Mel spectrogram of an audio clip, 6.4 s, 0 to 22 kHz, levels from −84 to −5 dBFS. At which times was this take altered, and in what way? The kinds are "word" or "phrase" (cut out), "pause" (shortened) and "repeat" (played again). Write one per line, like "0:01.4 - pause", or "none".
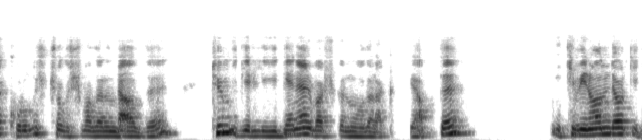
0:01.2 - word
0:02.3 - word
0:02.8 - word
0:04.1 - word

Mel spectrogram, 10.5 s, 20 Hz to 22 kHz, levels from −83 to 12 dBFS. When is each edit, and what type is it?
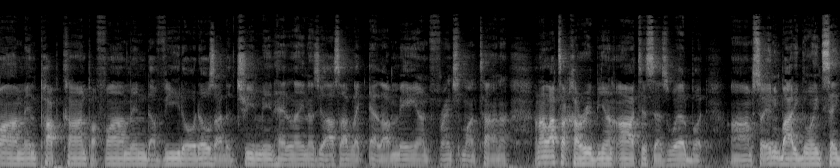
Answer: none

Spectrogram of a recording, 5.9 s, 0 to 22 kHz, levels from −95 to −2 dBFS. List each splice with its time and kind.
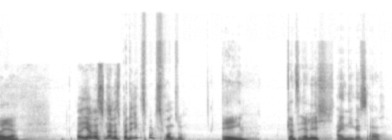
0:01.5 - word
0:02.6 - word

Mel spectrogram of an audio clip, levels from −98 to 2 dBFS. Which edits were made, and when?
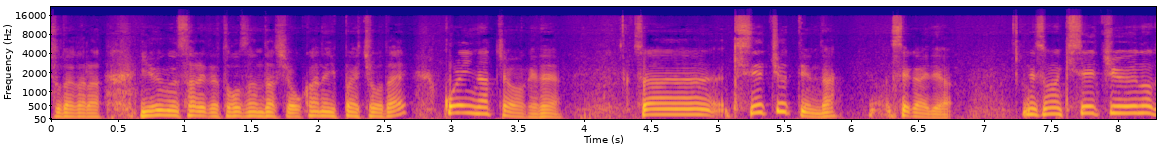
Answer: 0:06.2 - phrase

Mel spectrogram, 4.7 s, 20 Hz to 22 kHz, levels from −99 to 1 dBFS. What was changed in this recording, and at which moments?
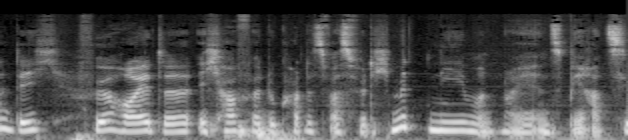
none

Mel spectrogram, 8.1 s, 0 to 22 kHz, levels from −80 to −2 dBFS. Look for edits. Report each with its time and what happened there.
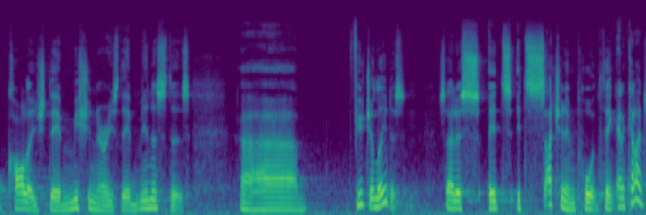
none

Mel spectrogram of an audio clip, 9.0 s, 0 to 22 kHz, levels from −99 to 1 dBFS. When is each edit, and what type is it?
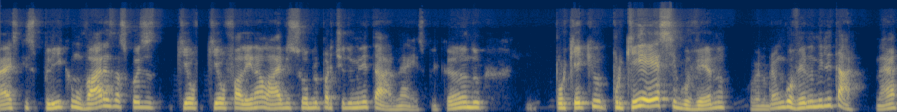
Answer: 0:02.0 - repeat
0:07.3 - pause
0:07.7 - word

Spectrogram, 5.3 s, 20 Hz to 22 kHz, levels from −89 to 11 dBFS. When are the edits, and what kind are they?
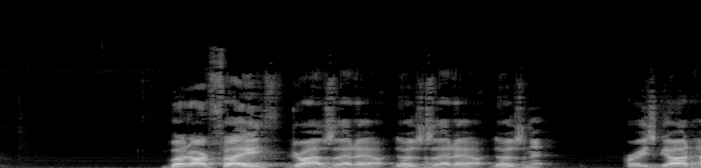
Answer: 0:03.2 - repeat

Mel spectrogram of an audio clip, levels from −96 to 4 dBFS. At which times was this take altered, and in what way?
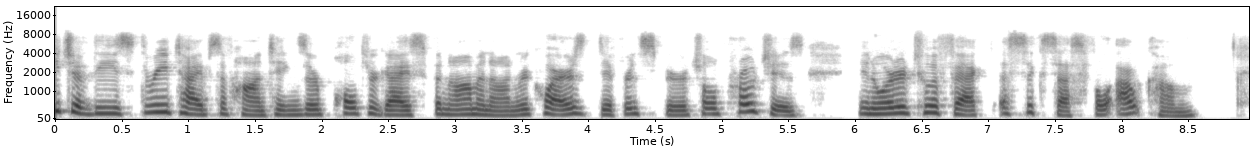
none

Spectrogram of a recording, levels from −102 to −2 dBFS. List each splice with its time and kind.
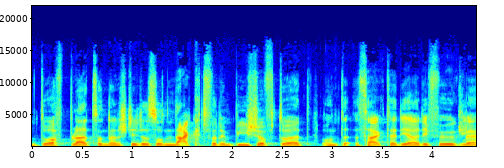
0:02.8 - pause

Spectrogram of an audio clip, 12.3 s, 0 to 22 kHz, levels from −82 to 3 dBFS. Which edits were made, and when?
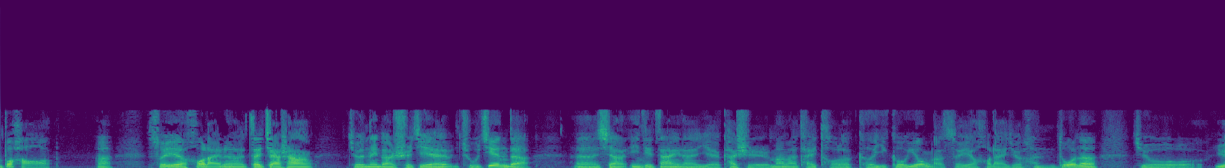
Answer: none

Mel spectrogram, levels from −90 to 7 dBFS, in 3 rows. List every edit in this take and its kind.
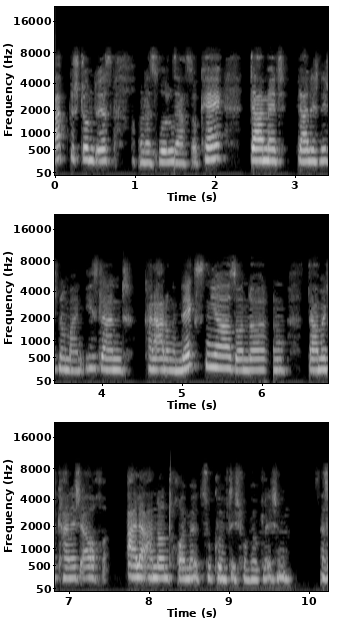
0:01.5 - word

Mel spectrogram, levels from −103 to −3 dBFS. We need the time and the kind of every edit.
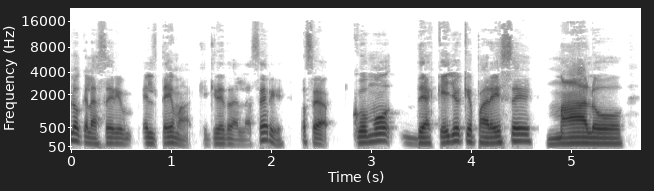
0:02.2 - pause
0:02.7 - pause
0:04.7 - pause

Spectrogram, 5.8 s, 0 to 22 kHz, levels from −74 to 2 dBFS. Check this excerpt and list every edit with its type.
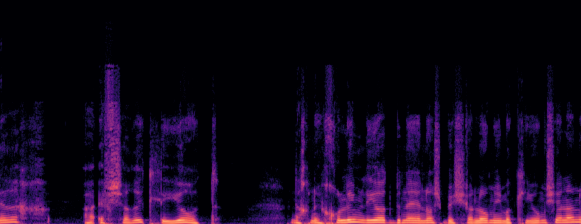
none

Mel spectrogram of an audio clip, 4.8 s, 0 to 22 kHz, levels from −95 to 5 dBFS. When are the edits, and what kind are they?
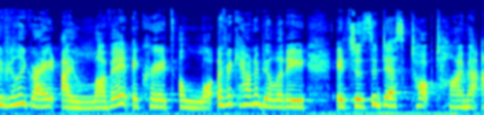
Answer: none

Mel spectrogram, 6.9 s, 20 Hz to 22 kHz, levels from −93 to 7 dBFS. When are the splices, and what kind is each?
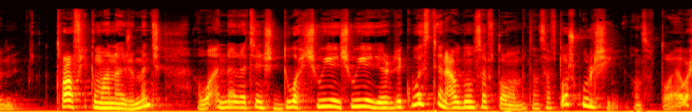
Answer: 0:03.4 - repeat

